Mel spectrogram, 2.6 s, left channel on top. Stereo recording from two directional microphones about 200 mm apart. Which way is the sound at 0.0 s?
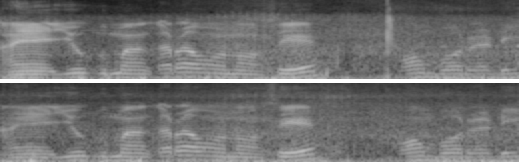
25° left (ahead or behind).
